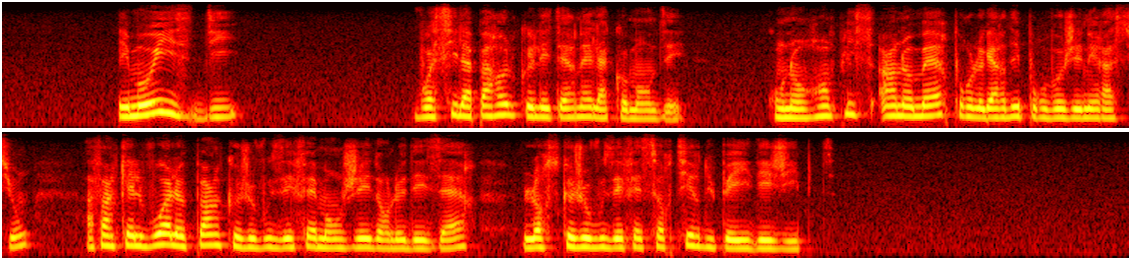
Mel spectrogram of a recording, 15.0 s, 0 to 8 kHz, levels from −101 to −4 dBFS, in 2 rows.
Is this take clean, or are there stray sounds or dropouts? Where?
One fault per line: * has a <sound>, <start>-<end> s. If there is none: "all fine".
all fine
